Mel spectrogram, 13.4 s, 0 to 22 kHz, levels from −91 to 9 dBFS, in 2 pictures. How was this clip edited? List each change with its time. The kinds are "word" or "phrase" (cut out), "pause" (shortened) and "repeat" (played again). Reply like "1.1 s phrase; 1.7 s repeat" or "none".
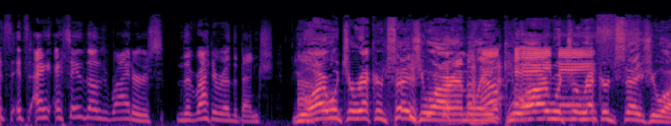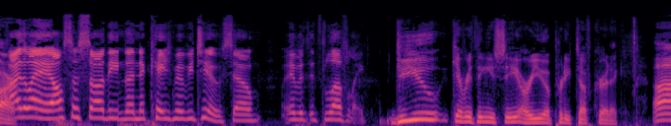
2.8 s pause; 7.9 s word; 11.2 s word

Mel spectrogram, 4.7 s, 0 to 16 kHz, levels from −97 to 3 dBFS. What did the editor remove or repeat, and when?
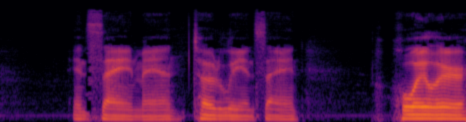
1.9 s pause

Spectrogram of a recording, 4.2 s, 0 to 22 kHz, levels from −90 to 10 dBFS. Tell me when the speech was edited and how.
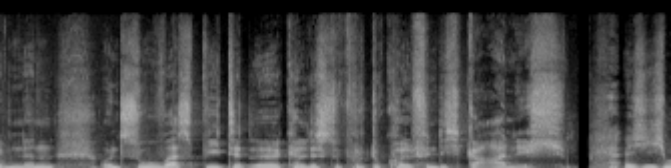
1.6 s word

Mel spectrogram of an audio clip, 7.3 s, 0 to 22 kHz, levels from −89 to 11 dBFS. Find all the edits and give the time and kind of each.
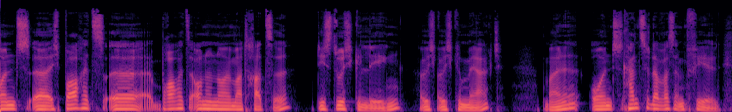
4.4 s repeat; 6.2 s word

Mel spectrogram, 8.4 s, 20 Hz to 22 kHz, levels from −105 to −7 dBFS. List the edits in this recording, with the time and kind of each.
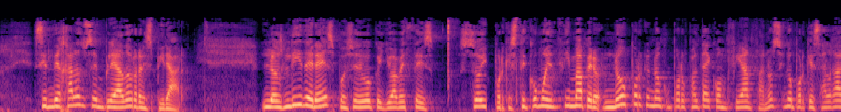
4.8 s phrase

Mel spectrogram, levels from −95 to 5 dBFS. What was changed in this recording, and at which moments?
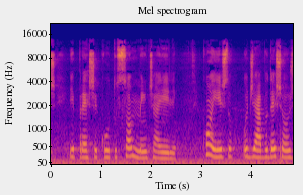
none

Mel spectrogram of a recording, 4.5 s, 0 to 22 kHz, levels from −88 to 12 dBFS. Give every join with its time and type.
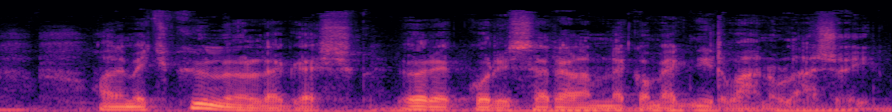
none

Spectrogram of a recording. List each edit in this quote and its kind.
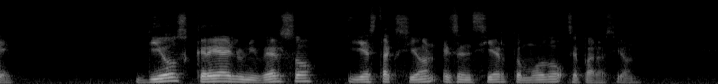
5.7 s word

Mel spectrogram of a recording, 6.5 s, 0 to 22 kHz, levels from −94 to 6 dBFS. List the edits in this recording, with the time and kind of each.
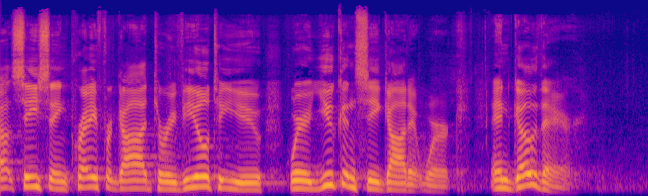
none

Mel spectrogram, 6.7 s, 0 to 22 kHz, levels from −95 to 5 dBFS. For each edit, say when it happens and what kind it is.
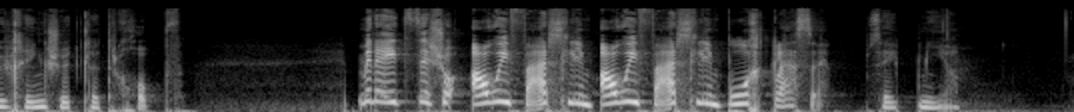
3.7 s repeat

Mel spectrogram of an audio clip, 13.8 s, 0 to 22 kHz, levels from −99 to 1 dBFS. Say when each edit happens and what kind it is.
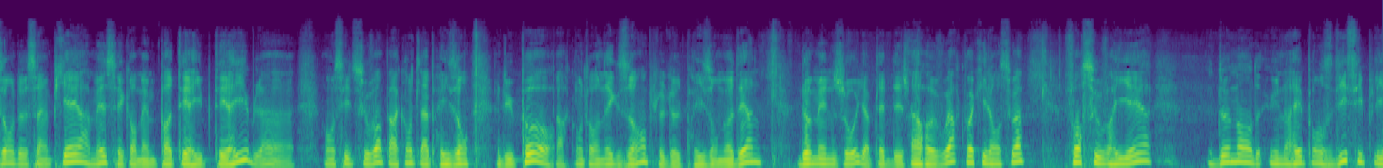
5.5 s word; 9.1 s word

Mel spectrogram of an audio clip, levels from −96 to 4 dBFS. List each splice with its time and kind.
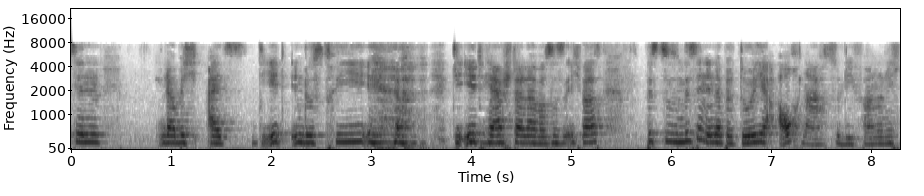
none

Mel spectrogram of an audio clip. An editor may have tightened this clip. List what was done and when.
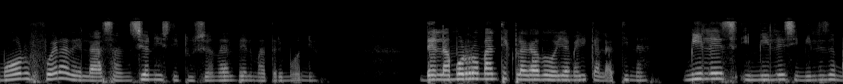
5.1 s word

